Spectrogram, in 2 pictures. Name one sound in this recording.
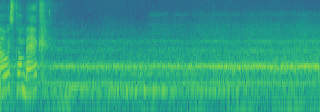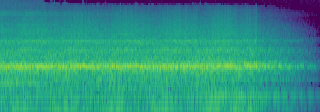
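An electronic synthesizer plays a steady humming drone that fades out at the end.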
